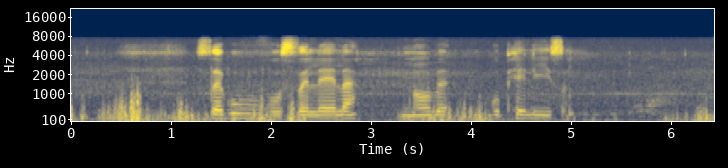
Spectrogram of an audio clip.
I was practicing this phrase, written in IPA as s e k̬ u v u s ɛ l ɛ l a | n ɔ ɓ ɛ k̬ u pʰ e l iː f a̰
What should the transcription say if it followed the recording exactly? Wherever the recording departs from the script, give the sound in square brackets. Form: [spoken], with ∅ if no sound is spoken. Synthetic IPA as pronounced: s e k̬ u v u s ɛ l ɛ l a | n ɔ ɓ ɛ k̬ u pʰ e l iː [s] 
